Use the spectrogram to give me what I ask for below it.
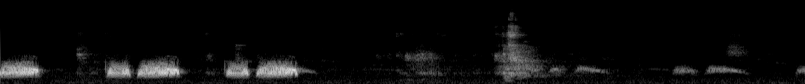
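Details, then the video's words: Decoy spotted dove coos to goad wild doves into answering, in the thổ voice style. Two strong hollow coo phrases fill the first three seconds. Fainter, softer cooing and a brief sharp clatter follow. "tiếng cu gáy mồi chuẩn thúc vầy bổi nghe ức chế gáy liền"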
